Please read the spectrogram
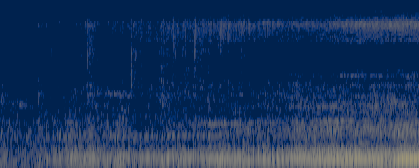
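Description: A motor vehicle's engine, a low hum that grows louder toward the end.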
